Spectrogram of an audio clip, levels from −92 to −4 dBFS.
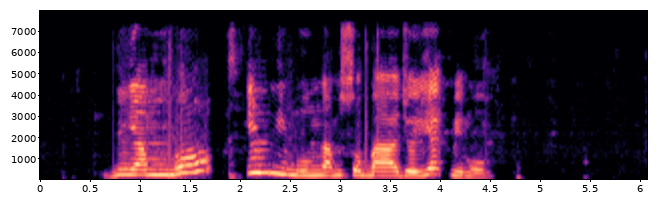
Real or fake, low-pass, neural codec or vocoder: fake; 7.2 kHz; vocoder, 44.1 kHz, 128 mel bands, Pupu-Vocoder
